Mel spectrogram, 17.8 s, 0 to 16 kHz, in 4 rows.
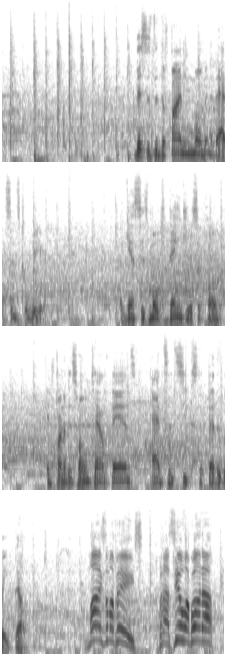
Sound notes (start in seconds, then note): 14.1 announcer speaking Portuguese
